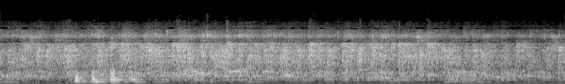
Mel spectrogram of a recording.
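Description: An audience breaks into steady applause, a dense wash of many hands clapping at an even loudness for several seconds, with a brief murmur of voices early on.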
